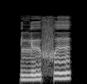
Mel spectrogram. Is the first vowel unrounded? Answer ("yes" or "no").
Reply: no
